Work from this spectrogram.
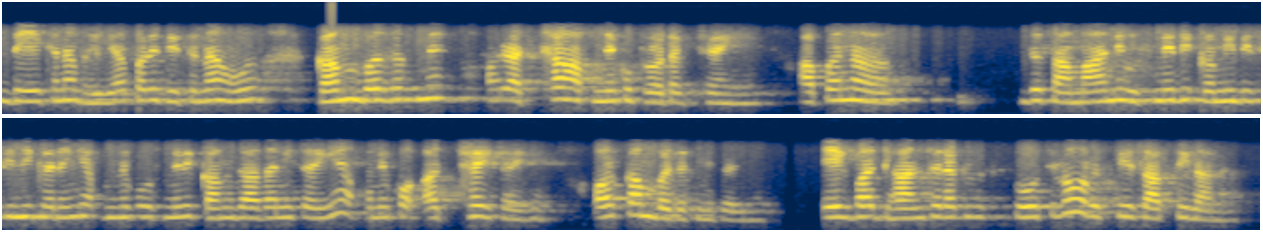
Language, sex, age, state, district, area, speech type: Hindi, female, 30-45, Madhya Pradesh, Betul, urban, conversation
